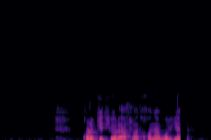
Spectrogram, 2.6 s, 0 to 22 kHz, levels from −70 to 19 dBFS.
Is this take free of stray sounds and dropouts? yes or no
no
